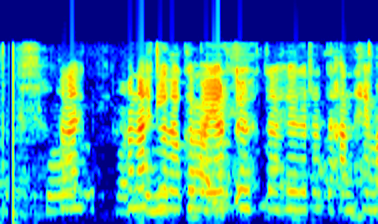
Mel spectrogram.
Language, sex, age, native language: Icelandic, female, 18-19, Polish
